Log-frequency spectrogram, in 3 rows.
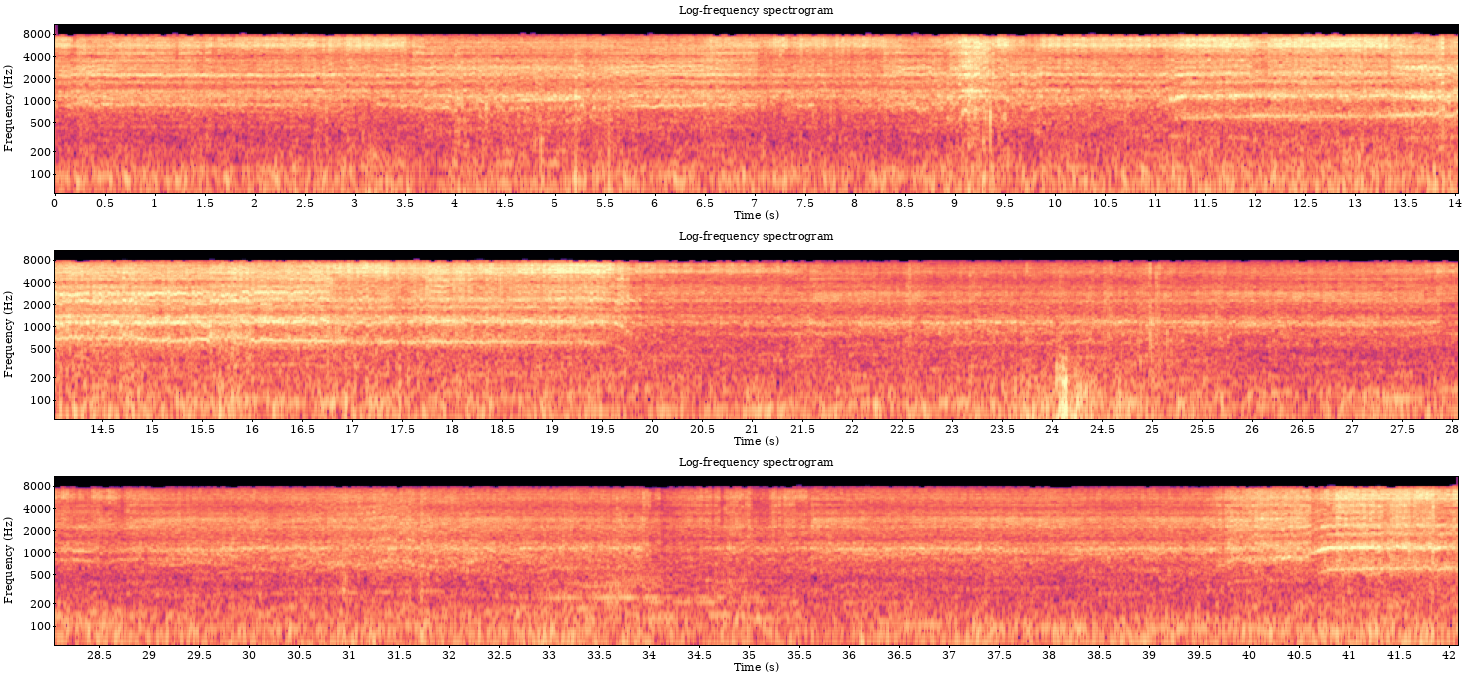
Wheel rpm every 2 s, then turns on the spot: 110, 110, 110, 120, 130, 130, 160, 160, 160, 150, 80, 60, 70, 70, 70, 70, 60, 60, 70, 70, 130.
none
